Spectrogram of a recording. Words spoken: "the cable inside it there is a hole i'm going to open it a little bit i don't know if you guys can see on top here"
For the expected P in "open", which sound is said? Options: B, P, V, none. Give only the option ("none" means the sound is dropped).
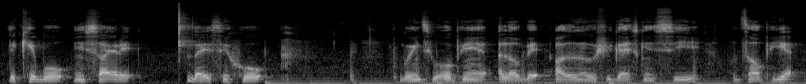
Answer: P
